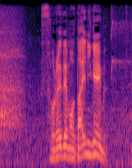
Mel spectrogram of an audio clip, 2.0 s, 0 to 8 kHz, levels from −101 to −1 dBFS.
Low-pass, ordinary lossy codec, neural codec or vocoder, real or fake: 7.2 kHz; none; none; real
